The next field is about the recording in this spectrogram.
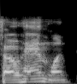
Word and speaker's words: O'Hanlon: Well, they can quite simply get a hold of me on Facebook, Keith O'Hanlon.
